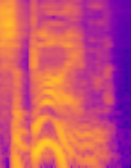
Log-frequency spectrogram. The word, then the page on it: sublime: British English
